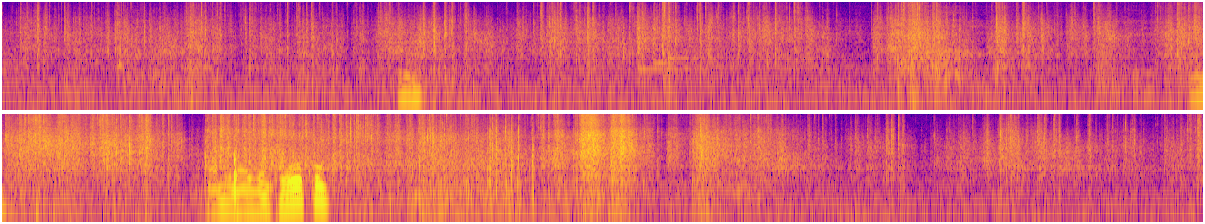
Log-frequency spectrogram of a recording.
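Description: A sheet of plastic window tint film crinkling and rustling as it is handled and pressed against the glass, busiest and loudest through the middle of the stretch.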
